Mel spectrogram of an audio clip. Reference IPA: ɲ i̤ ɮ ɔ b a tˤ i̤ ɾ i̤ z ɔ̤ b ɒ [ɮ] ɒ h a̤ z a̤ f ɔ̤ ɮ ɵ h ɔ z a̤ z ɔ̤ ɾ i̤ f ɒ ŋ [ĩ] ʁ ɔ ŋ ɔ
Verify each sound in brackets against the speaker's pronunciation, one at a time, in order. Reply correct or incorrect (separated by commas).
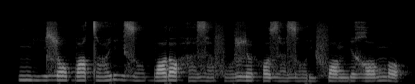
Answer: incorrect, incorrect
